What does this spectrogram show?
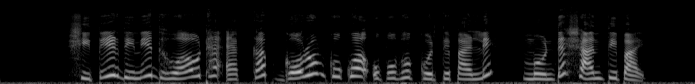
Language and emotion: Bengali, happy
